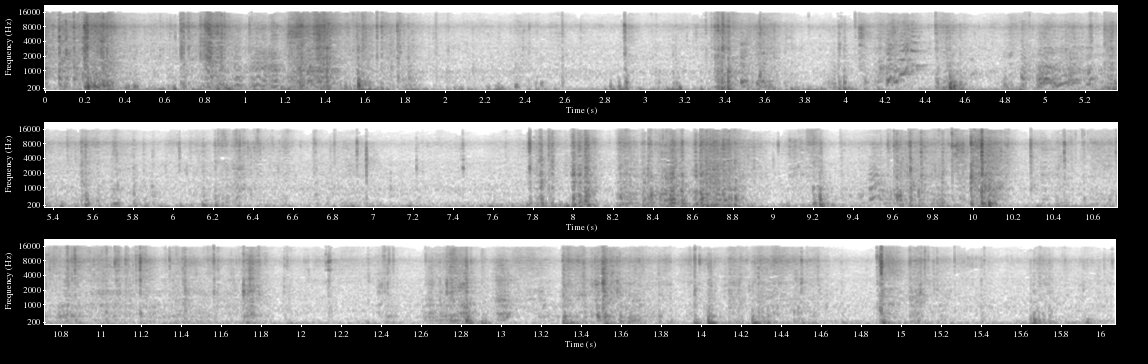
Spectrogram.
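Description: Cardboard shipping boxes being handled and cut open with scissors: irregular knocks, scrapes and rustles of cardboard and packaging.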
